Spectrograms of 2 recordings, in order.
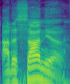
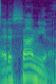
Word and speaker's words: Adesanya: Adesanya. Adesanya. Yeah. Sonia. I thought Stop you said it. a little differently than that, but whatever. Point all is- good. Adesonia.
